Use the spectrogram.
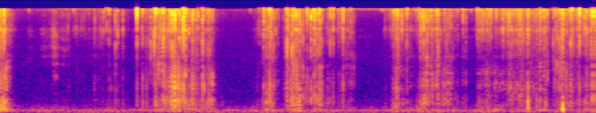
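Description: Long nails scratch across the plastic sequin fabric of a soft, stuffed mermaid unicorn plush pillow. The result is waves of bright, crackly rasping and clicking that come in bursts, with short quieter pauses between strokes over a faint low hum.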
